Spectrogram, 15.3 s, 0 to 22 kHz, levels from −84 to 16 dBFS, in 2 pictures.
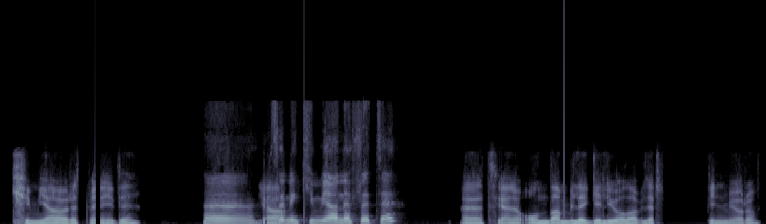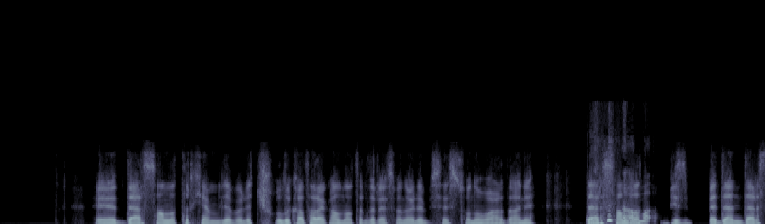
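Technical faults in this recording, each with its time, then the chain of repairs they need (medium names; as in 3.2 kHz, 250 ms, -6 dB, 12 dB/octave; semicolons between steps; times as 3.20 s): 0.95–1.01 s: dropout 59 ms
3.04 s: pop -19 dBFS
5.64 s: pop -9 dBFS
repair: de-click; interpolate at 0.95 s, 59 ms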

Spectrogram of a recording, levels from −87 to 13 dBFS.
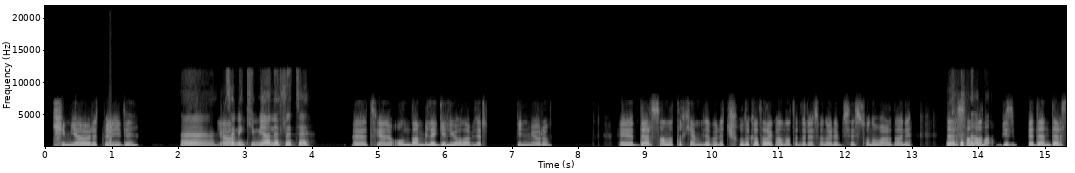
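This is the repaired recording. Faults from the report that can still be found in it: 3.04 s: pop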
